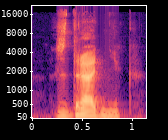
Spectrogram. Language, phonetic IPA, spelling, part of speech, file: Belarusian, [ˈzdradnʲik], здраднік, noun, Be-здраднік.ogg
- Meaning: traitor, betrayer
